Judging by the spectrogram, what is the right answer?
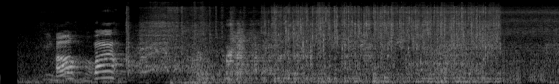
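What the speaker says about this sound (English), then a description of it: "Under the high pressure of the water gun, the thick moss covering the ground is washed away" A high-pressure water gun sprays hard across a brick ground surface, blasting away thick moss. The steady, loud hiss and rush of water holds for several seconds, after brief voice-like sounds at the start.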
